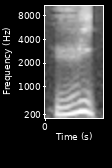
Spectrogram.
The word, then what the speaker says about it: huit: And here, final T is pronounced, so huit, huit. Remember in French, this H letter here, okay, doesn't exist phonetically, so we don't really pronounce it, okay? So if you listen carefully, you will only listen or hear these vowels at the beginning of the word. Huit, huit, okay?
